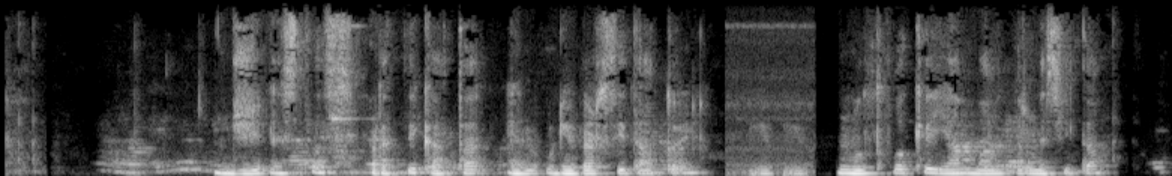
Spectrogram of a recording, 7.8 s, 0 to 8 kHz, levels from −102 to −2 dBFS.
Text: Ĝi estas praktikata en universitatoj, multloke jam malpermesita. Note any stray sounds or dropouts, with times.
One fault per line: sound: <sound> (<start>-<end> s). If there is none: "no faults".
sound: laugh (5.0-5.4 s)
